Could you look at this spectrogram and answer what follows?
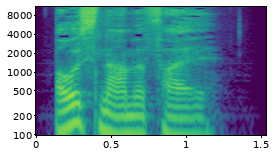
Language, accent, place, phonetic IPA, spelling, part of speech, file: German, Germany, Berlin, [ˈaʊ̯snaːməˌfal], Ausnahmefall, noun, De-Ausnahmefall.ogg
- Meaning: exception (exceptional case)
